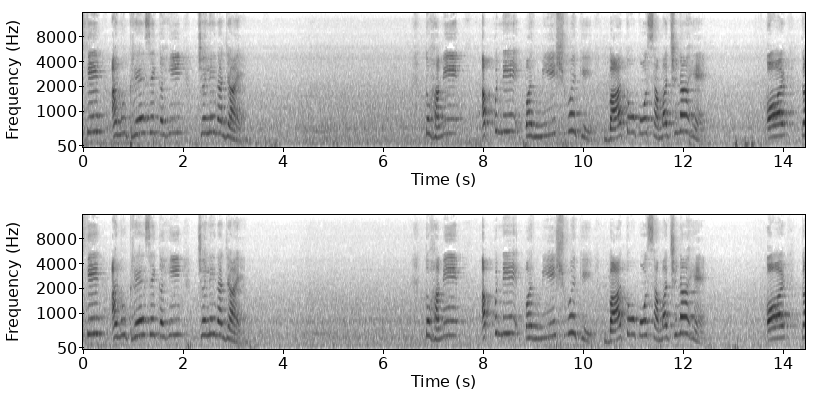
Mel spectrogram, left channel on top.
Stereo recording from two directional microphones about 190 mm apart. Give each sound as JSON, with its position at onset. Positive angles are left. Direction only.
{"t": 0.1, "sound": "child singing", "side_deg": -15}
{"t": 2.3, "sound": "a woman's voice", "side_deg": -20}
{"t": 6.8, "sound": "a woman's voice", "side_deg": -15}
{"t": 13.7, "sound": "a woman's voice", "side_deg": -15}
